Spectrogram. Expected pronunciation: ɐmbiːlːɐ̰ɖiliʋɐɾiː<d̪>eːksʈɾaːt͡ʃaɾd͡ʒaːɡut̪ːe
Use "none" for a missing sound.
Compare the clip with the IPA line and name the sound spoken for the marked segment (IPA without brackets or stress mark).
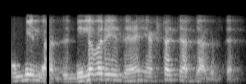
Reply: d̪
